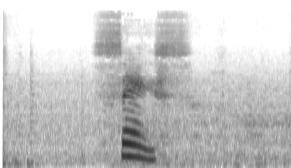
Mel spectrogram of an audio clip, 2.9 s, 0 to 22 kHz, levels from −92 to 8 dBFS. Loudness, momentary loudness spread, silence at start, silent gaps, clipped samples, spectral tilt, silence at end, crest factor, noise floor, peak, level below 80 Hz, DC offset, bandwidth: -17 LUFS; 25 LU; 1.05 s; none; under 0.1%; -3.5 dB/octave; 1.15 s; 20 dB; -50 dBFS; -2 dBFS; -64 dBFS; under 0.1%; 16 kHz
